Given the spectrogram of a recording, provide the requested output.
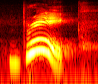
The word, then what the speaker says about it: brake: e a k break so when we said break b r a k e we said break and when we said break b r e a k break so the both sounds same so the meaning of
